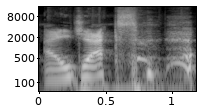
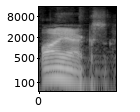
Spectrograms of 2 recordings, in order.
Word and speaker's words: Ajax: how Ajax is spelled, I'd probably say Ajax as an Australian, but obviously it's Ajax.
